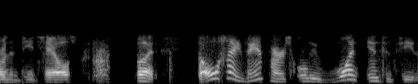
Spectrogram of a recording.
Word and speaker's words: Ojai: The town is Ojai, but it's spelled O-J-A-I, California. And you can kind of put in Ojai, that name, O-J-A-I, and it's vampire.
